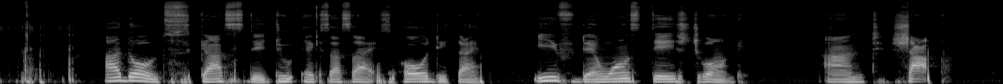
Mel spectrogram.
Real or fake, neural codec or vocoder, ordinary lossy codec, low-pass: real; none; none; none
